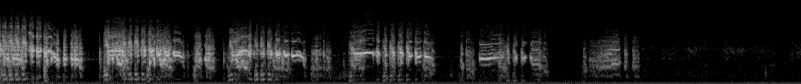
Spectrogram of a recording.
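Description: A run of loud, harsh honking bird calls, one after another, stopping about six seconds in.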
